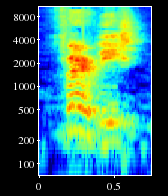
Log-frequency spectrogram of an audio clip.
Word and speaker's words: furbish: Ahora bien, esta palabra, por ejemplo, si nosotros vemos aquí, furbish realmente es un verbo y lleva su mayor fuerza de voz en la primera sílaba.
